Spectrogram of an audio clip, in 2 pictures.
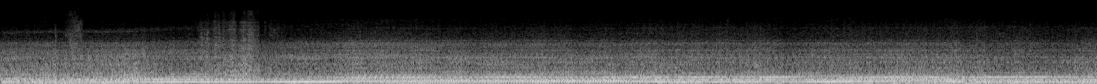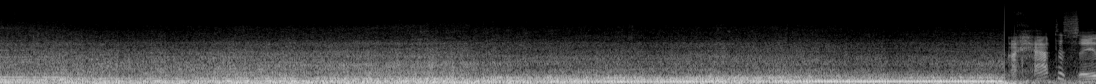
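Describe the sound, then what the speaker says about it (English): A 500 HP 7.3 diesel Ford OBS truck revs hard through its exhaust, loud and close, with a deep rumble that rises and falls for about twenty seconds before cutting off abruptly. "Give you guys a little exhaust clip."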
